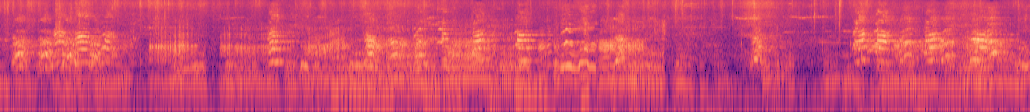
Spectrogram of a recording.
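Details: Two-month-old puppies of the V litter at the DarkFall kennel playing with their mother: overlapping growls, yips and whiny squeals in dense, irregular bursts, with brief pauses and scuffling noise between them.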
